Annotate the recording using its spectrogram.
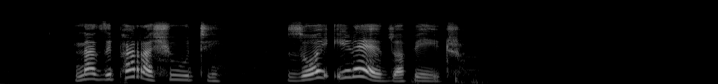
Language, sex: Venda, female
